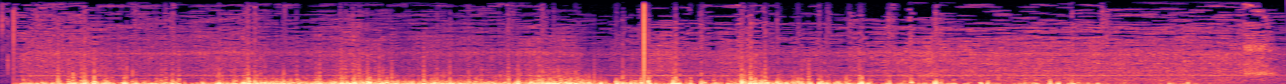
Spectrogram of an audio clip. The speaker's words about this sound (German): Sie hören die Klimaanlage.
